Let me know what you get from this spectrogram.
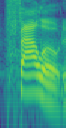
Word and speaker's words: fallowed: All right, the first one is fallowed. It's spelled like followed, but it's fallowed. F-A-L-L-O-W-E-D.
